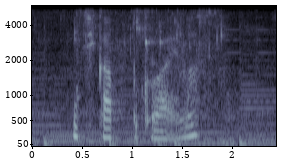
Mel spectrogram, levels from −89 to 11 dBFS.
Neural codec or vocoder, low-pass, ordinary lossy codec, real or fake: none; 5.4 kHz; none; real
